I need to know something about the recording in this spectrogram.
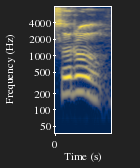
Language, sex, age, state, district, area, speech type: Hindi, male, 45-60, Rajasthan, Karauli, rural, read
